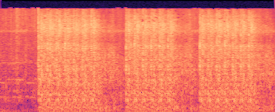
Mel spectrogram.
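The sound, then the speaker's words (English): Rapid automatic rifle fire aimed into creatures overrunning a camp, loud and dense, coming in three sustained bursts with brief breaks between them. “To the Ink Dragon's credit, he saw Vorin firing his rifle into the masses of disfigured things invading the camp.”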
